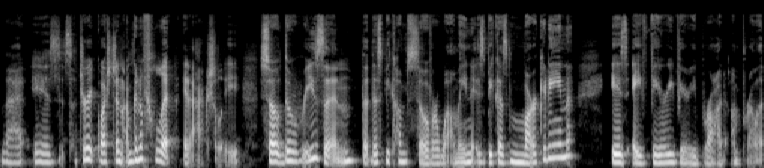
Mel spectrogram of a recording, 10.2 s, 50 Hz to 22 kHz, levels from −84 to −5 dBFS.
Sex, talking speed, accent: female, 170 wpm, American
